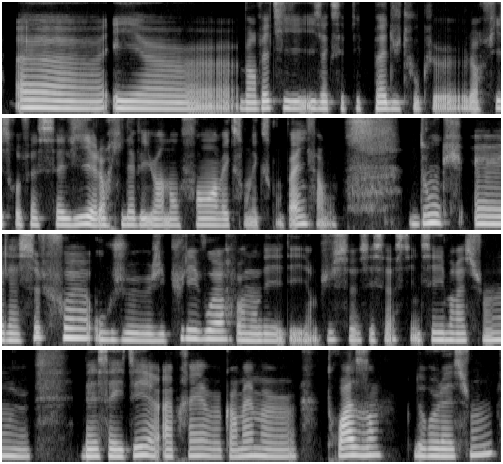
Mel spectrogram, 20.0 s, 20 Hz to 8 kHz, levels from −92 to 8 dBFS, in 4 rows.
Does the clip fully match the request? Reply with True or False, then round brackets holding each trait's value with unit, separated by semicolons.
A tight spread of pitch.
True (2.0 semitones)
